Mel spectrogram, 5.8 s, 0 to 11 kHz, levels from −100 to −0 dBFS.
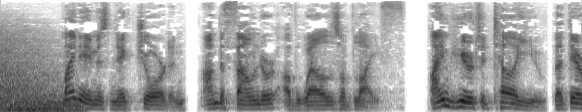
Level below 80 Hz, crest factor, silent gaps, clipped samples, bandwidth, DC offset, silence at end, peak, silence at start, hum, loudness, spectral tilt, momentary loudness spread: -38 dBFS; 20 dB; 1.88-1.95 s, 4.07-4.24 s; under 0.1%; 11 kHz; under 0.1%; 0 s; -4 dBFS; 0 s; none; -23 LUFS; -5 dB/octave; 9 LU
